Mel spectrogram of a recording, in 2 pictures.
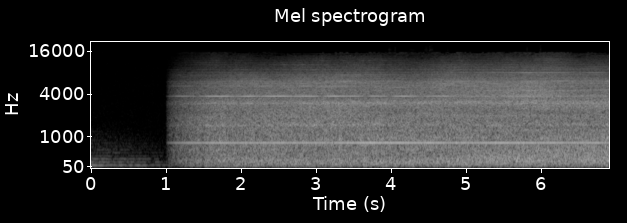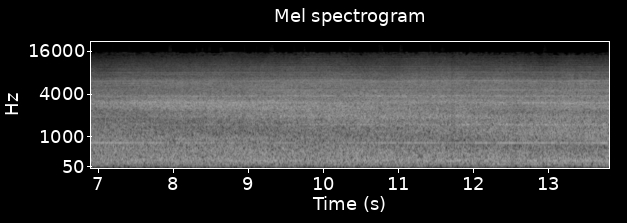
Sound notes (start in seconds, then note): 1.5 plane engine roaring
